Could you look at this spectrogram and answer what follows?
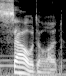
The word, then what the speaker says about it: saudade: The way you pronounce it is saudade. And it is spelled S-A-U-D-A-D-E, saudade.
